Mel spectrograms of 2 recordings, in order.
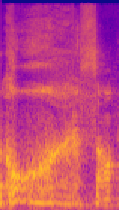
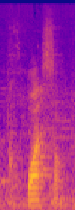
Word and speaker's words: croissant: You know this word that you always want to pronounce and pronounce wrongly. A croissant. No, a croissant.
